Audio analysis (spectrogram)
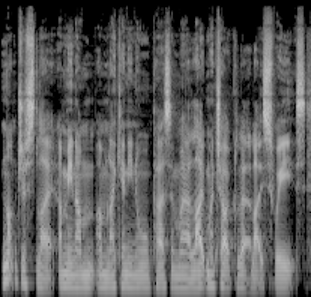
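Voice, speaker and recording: Man, podcast host, low-ish voice, conversational, agreeable, repeats words, casual interview. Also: flat delivery, quick pace, creaky, a little mellow.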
